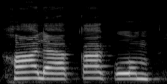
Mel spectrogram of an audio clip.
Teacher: پہلا قاف موٹا اور اگلا کاف باریک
